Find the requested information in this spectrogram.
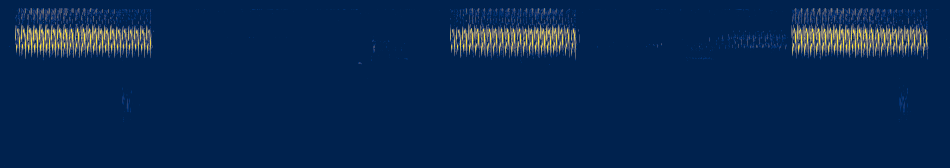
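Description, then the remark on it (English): A swamp sparrow sings a rapid, reedy trill of fast chips, repeated three times with pauses of several seconds between each bright, loud burst. “Some swamp sparrows give a more rapid series of chips, which creates a reedy-sounding trill.”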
